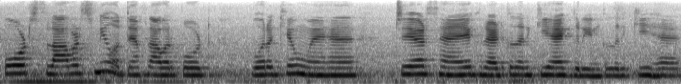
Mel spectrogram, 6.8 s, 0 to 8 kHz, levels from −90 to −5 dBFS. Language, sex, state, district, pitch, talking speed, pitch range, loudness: Hindi, female, Haryana, Rohtak, 225 Hz, 200 wpm, 220-245 Hz, -16 LUFS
